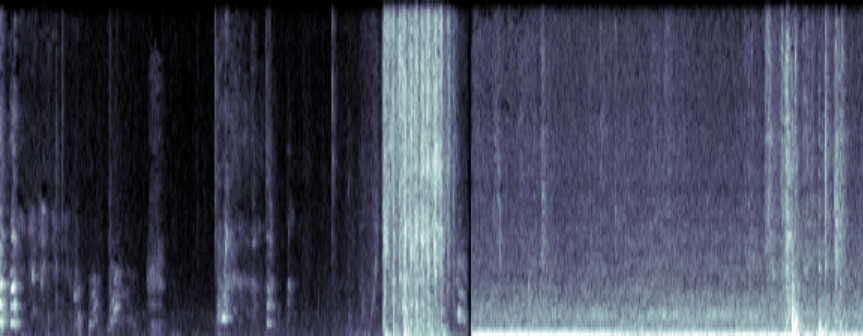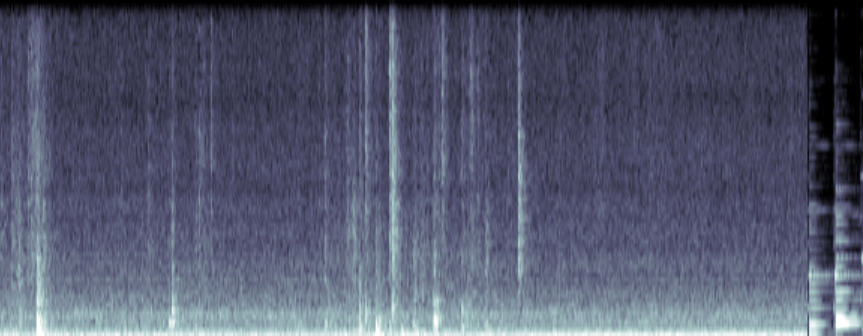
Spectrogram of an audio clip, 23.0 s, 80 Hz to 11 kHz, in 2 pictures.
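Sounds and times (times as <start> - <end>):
low machine hum: 6.3 - 22.3.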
